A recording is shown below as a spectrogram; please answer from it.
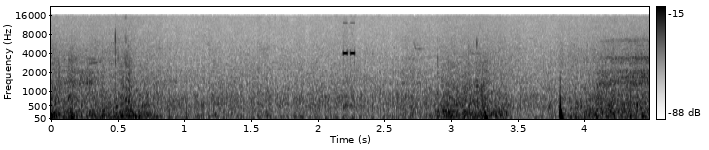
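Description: Camera shutter clicking faintly a few times as pictures are taken, with a short high beep about halfway through and the sharpest click near the end.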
